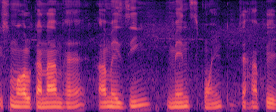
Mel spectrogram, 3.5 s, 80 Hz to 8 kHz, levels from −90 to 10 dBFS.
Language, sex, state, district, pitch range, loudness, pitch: Hindi, male, Chhattisgarh, Rajnandgaon, 110-115 Hz, -20 LUFS, 110 Hz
